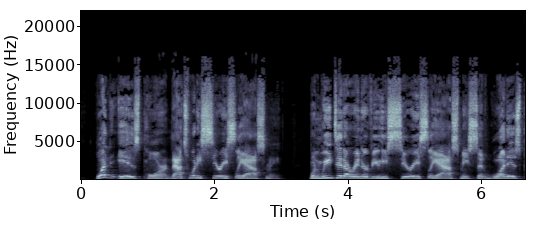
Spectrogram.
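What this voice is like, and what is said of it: Usual voice. Nothing is said of it.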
